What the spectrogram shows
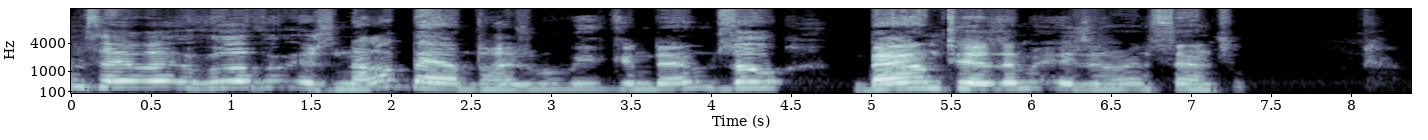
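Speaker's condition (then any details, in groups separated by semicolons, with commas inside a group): Cerebral palsy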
